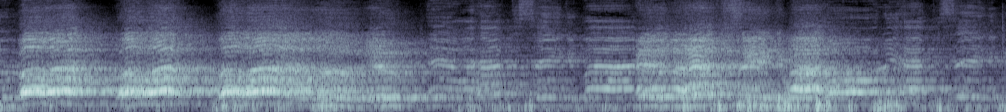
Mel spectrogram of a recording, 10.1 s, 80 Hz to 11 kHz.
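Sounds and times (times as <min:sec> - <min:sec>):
voices singing long notes: 0:00.0 - 0:10.0.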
